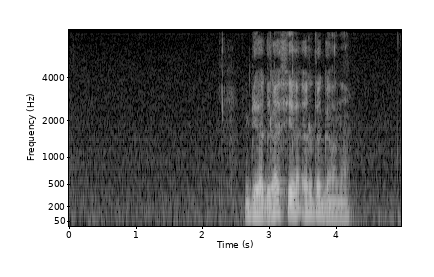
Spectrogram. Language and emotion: Russian, neutral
